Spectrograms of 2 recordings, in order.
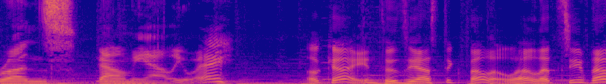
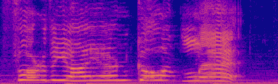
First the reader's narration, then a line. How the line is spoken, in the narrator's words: shouts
